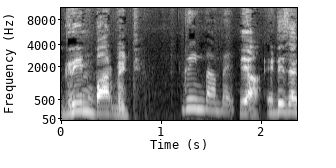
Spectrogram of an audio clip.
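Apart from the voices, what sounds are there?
No everyday noises stand out.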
